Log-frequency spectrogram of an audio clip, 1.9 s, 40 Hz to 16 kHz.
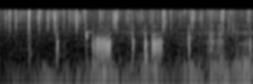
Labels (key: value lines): label: biophony, knock croak
recorder: SoundTrap 300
